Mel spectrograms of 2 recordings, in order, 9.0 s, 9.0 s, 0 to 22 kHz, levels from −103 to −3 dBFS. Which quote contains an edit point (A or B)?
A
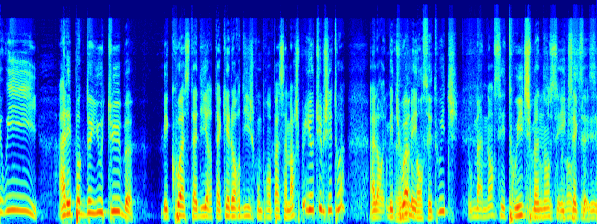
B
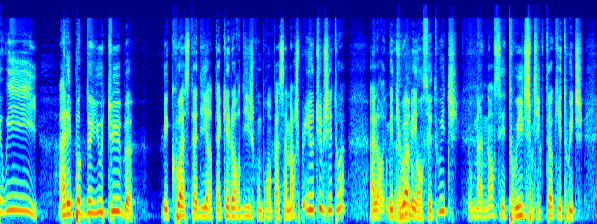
B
